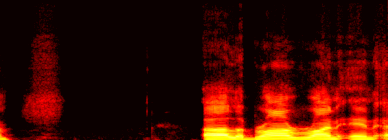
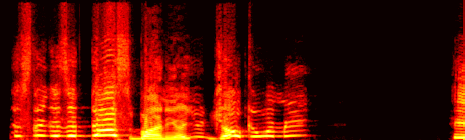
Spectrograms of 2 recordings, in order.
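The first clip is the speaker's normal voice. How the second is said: much higher, incredulous scoff; mocking disbelief. Real, not acted. Streamer mocking the rival who insulted him, high and incredulous.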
